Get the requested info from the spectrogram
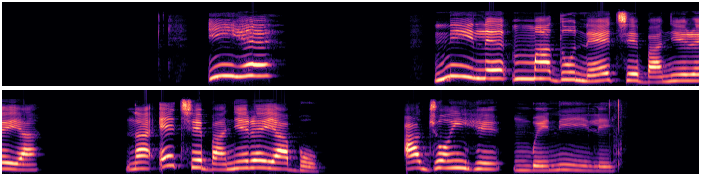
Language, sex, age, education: Igbo, female, 15-29, tertiary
